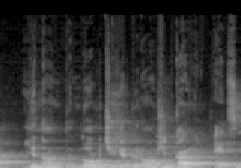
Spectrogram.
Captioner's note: speaking tibetan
